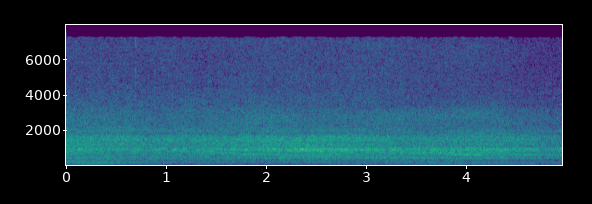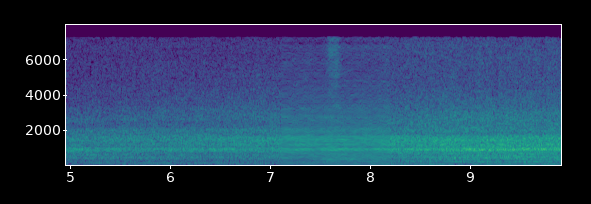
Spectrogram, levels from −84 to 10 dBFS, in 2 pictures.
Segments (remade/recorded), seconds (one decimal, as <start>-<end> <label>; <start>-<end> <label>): 0.0-7.1 recorded; 7.1-8.2 remade; 8.2-9.9 recorded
